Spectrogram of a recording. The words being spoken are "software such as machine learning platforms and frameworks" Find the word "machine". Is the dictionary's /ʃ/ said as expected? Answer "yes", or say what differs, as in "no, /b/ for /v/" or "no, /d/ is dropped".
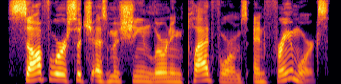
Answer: yes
